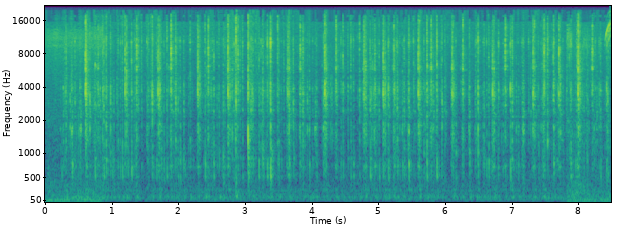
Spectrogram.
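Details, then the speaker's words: GK61 kit keyboard with its stock cheap stabilizers, Zilent V2 62g switches, PBT keycaps and thinner PBT spacebar: quick bright clicks with louder hollow clacks from backspace, enter and spacebar; stabilizers rattling and clacking, sounds really bad. "as we're going over there's a bit of a typing sample you can hear the cheap Chinese stabilizers clicking and clacking away as I hit back spaces and enters and space bars and typing it sounds really bad"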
